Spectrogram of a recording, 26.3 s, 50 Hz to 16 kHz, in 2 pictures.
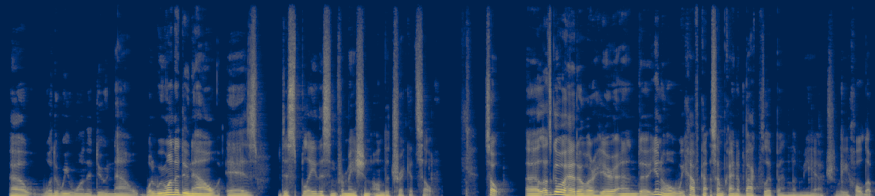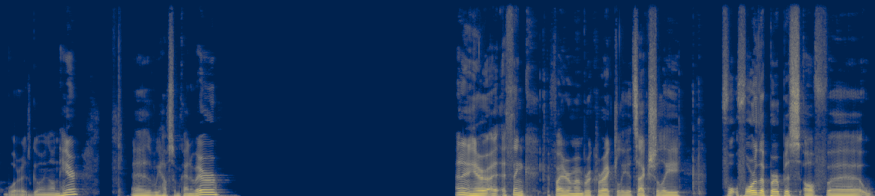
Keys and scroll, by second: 12.7 alt+F12, 23.5 Return, 25.0 ctrl+s.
